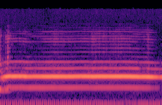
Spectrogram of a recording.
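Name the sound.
wolves howling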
